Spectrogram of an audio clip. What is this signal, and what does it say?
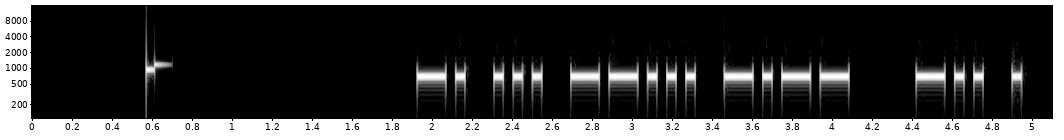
Morse code, heard as a keyed tone, about 25 wpm, 700 Hz. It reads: NS7Y DE
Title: USA Callsign DE Callsign - 4 Characters - 25wpm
